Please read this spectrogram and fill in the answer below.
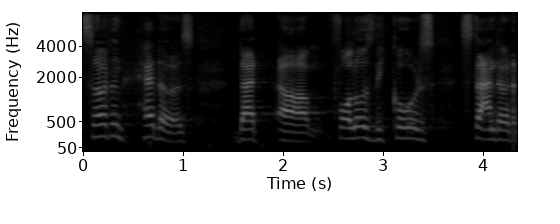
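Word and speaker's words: CORS: The other thing that we're announcing is cores. Yes, it rhymes with doors.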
